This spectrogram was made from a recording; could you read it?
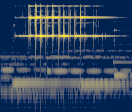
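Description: A small desk bell at the desk of a bookstore is struck rapidly around ten times in a quick burst, its bright metallic ding ringing clear with a lingering tone and no voices.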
